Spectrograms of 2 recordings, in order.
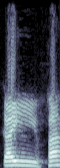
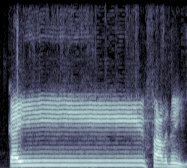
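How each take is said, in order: First: कैफा with a short ai; short correct take. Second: कैफा dragged out slowly and high; too long, wrong. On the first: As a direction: say कैफा crisp, not stretched. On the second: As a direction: overstretch कैफा as the mistake. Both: Shown as a demonstration. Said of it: "लंबा इतना नहीं करना".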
